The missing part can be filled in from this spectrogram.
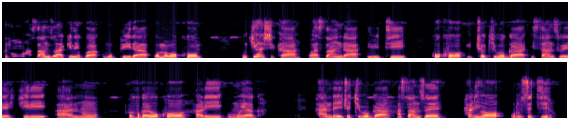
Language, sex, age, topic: Rundi, male, 25-35, education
